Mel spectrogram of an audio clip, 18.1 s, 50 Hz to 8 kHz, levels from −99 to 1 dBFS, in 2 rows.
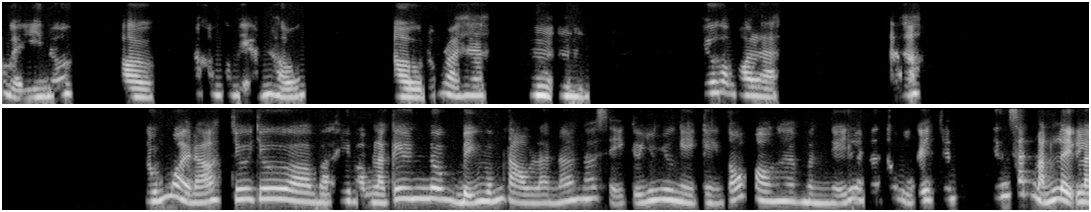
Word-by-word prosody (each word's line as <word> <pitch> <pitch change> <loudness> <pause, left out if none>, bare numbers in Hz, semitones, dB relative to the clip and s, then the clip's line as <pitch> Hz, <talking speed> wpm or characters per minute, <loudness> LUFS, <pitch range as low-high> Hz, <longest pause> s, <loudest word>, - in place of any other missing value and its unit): bị 185 -5 -2
nữa. 225 +6 -2 0.4
Ừ. 195 -2 +3 0.4
Nó - - -16
không 235 -3 -6
có 245 - -23
bị - - -6
ảnh 250 - +2
hưởng. 200 -2 +1 0.8
Ừ, 190 -2 +4
đúng - - -25
rồi 235 -5 +1
ha. 225 - +1 0.4
Ừm, 230 -2 +8
ừm. 215 - +4 1.1
Chứ 285 +1 -1
hông 285 -3 -2
thôi 225 0 +2
là 195 -3 -1 0.9
À - - -8
há. 270 - +2 2.6
Đúng 235 +7 +1
rồi 320 -11 +5
đó, 210 +5 +2
chứ 275 +1 +3
chứ 280 0 +5
ơ, 230 -4 +3
và 195 - 0
hy 235 - -3
vọng 190 +1 -6
là 200 -1 +1
cái 280 +7 +1
nước 285 0 +4
biển 220 -3 +2
Vũng 245 +5 +2
Tàu 200 -6 -2
là 190 0 -5
nó 210 +6 -3
nó 280 +2 -3
sẽ, 300 - -8
kiểu, 195 - -4
giống 245 +4 +2
như, 265 -1 +3
ngày 205 -6 0
càng 190 -1 -8
tốt 300 - -2
hơn 240 -4 +1
ha. 230 -1 +1
Mình 195 -3 -1
nghĩ 185 0 -4
là 280 +2 -1
nên 235 0 -16
có 285 -4 -12
một 195 - -7
cái 250 +2 +1
chính 280 - -9 0.3
chính 340 +3 -3
sách 395 +1 -3
mãnh 250 -7 +4
liệt 255 -6 +7
là 215 -1 +4
230 Hz, 200 wpm, -21 LUFS, 200-275 Hz, 2.6 s, Ừm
